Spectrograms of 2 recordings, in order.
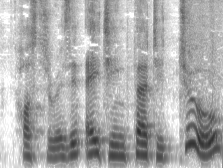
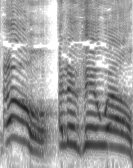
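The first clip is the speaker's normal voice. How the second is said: high, louder mock swoon; hammed-up feeble moan; a dying maid's high theatrical gasp; fainting maid; 11 semitones higher, 5 dB louder than usual. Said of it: "and suddenly".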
